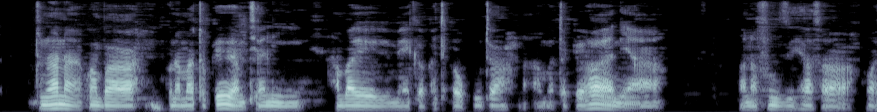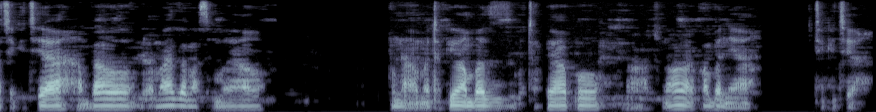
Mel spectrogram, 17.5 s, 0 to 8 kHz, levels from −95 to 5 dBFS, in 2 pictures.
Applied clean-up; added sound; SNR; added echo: none; none; none; none.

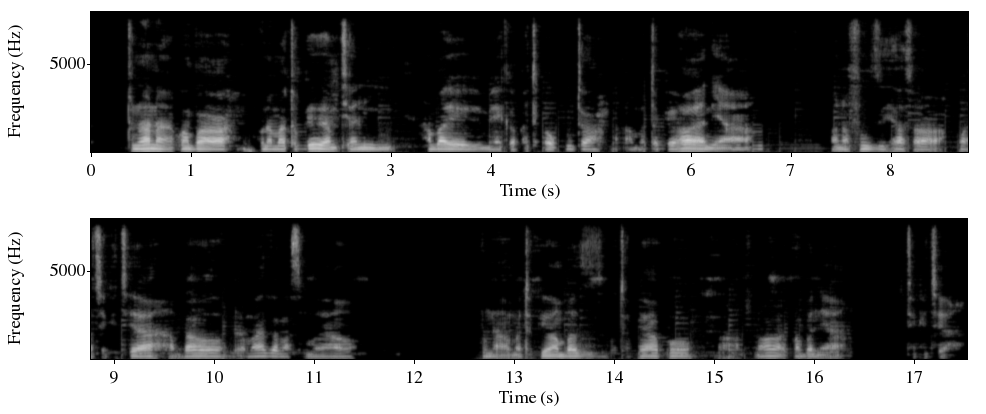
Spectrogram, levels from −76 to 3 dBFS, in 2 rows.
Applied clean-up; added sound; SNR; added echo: neural separator model SepFormer DNS4.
